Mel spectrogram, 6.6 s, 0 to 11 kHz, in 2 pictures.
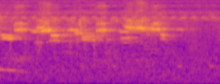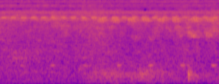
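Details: Black-collared Starling in Ubon Ratchathani, Thailand, 10 February 2023: harsh, squeaky chattering burst with sharp whistled notes for about two and a half seconds, then quiet, over a steady high insect buzz.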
